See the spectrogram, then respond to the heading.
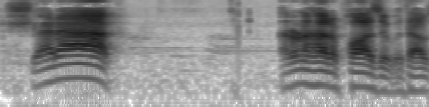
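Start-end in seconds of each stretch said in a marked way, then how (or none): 0.0-0.9 snapped loud and high at the speaker; annoyed shout. Real, not acted. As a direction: tell the announcement to shut up. Yelling at the announcement again.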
